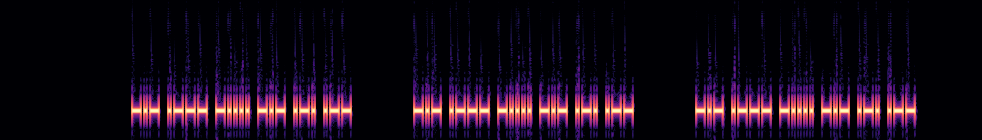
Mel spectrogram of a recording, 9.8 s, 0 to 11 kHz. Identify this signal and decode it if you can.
Morse code, heard as a keyed tone, about 40 wpm, 700 Hz. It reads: KJ6KRW KJ6KRW KJ6KRW
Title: USA Call Signs - 6 Characters - Repeated 3x - 40wpm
